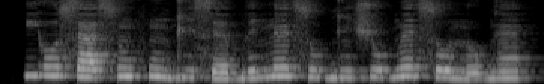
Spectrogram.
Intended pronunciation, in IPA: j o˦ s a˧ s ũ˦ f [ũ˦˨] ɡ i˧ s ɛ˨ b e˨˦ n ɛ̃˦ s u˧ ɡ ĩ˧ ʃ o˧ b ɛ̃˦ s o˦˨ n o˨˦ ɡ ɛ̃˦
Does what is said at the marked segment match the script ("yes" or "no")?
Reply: yes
